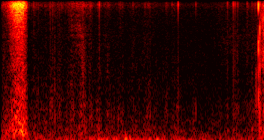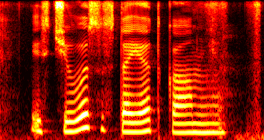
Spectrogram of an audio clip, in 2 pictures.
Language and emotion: Russian, neutral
